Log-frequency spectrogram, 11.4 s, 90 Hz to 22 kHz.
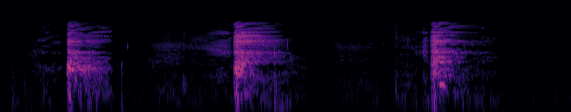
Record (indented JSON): {
  "exhalation_length": "11.4 s",
  "exhalation_amplitude": 6506,
  "exhalation_signal_mean_std_ratio": 0.32,
  "survey_phase": "beta (2021-08-13 to 2022-03-07)",
  "age": "45-64",
  "gender": "Female",
  "wearing_mask": "No",
  "symptom_cough_any": true,
  "symptom_onset": "3 days",
  "smoker_status": "Never smoked",
  "respiratory_condition_asthma": false,
  "respiratory_condition_other": false,
  "recruitment_source": "Test and Trace",
  "submission_delay": "2 days",
  "covid_test_result": "Positive",
  "covid_test_method": "ePCR"
}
